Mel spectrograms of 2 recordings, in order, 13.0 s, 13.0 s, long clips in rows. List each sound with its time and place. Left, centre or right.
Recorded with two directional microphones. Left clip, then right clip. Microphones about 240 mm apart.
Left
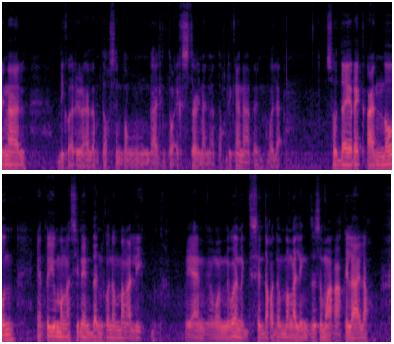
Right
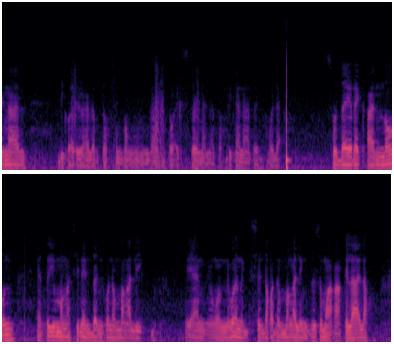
0.0 s speech: centre
5.7 s speech: centre
9.6 s speech: centre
